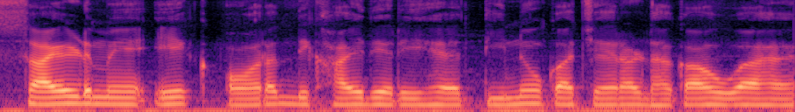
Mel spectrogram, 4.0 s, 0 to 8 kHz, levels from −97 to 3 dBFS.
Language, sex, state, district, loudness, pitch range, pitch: Hindi, male, Jharkhand, Palamu, -19 LUFS, 130-140 Hz, 130 Hz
